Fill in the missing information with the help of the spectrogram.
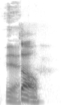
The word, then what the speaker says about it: Seoul: Korean film located in Seoul. That's how you say it, isn't it? Korean Seoul. – City. – Seoul.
